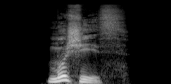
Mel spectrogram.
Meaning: plural of Muschi
- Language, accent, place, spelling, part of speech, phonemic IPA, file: German, Germany, Berlin, Muschis, noun, /ˈmʊʃiːs/, De-Muschis.ogg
